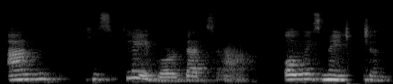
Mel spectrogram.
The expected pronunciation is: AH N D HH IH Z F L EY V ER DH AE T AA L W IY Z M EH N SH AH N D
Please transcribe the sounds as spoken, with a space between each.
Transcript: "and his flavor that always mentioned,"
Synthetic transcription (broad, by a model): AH N HH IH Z F L EY V ER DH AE T AA L W IY Z M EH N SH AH N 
